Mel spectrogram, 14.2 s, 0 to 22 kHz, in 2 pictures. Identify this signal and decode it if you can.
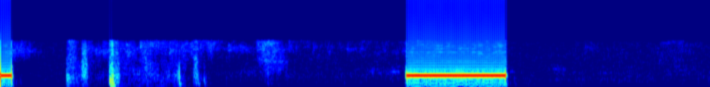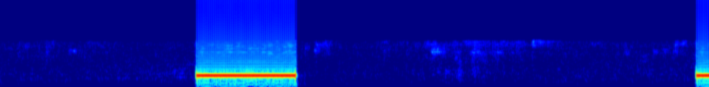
Ringback tone (Europe, 425 Hz).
